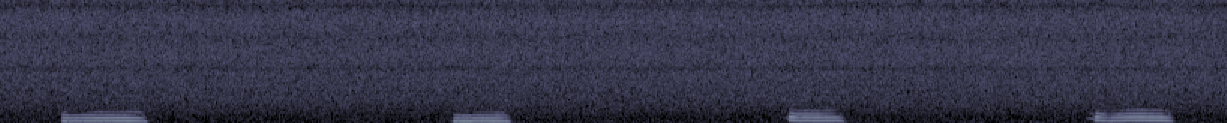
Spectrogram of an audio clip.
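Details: A cat named Aurora asleep on a sofa, snoring softly: four short, humming, whistle-like tones on the breath, each under a second and steady in pitch with faint overtones, spaced about three seconds apart in a quiet room.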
